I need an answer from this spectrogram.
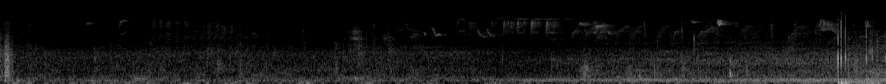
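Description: Faint, scattered bird chirps over outdoor background noise. About halfway in, a low steady hum comes in and slowly grows louder, and there is a sharp knock near the end.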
